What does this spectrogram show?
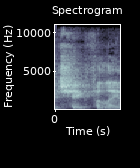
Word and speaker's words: Chick-fil-A: Chick as in chicken, fill like filet, and then A at the end.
